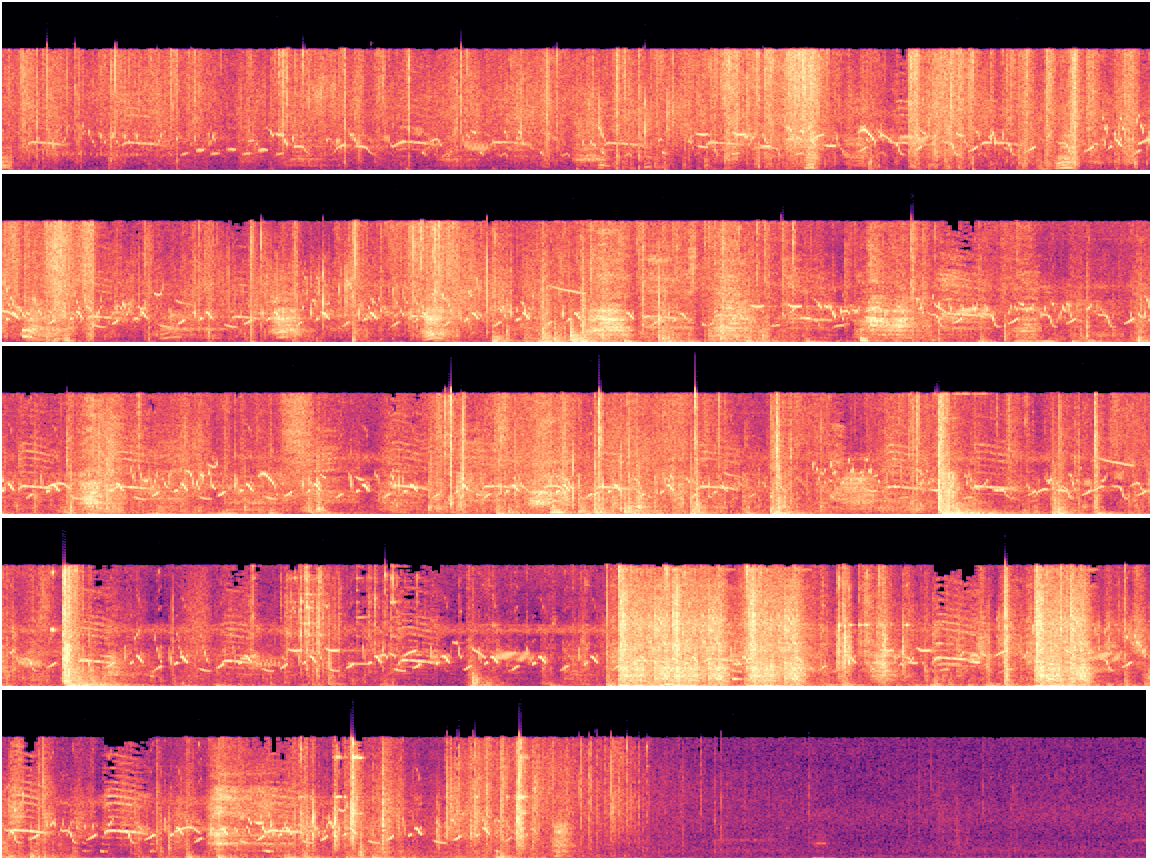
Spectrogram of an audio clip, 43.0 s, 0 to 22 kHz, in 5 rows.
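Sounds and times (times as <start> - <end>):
birds chirping: 0.0 - 42.0
heavy thuds and crashes: 30.3 - 32.5, 33.1 - 34.9.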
